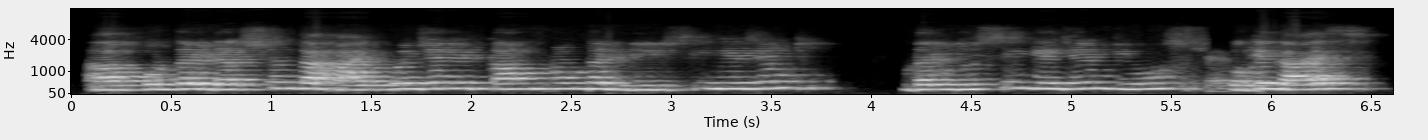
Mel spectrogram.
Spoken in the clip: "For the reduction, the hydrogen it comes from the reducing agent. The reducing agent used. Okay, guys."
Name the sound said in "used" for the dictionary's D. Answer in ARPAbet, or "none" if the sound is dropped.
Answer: none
